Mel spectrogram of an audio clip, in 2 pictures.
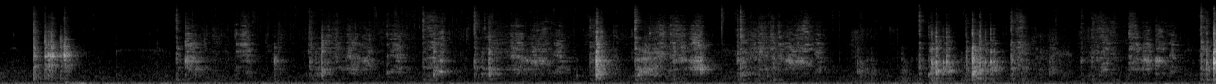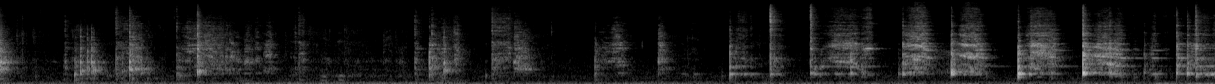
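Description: Dried red chillies fry in hot oil while being stirred: irregular metal clinks, spoon scrapes and pan clatter come close and continuous, over a faint sizzle.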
